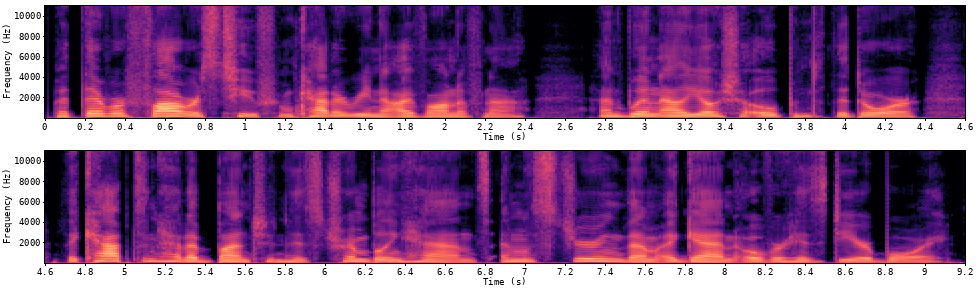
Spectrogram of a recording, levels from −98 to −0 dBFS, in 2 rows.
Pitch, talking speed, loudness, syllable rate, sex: 190 Hz, 210 wpm, -22 LUFS, 6.0 syllables/s, female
